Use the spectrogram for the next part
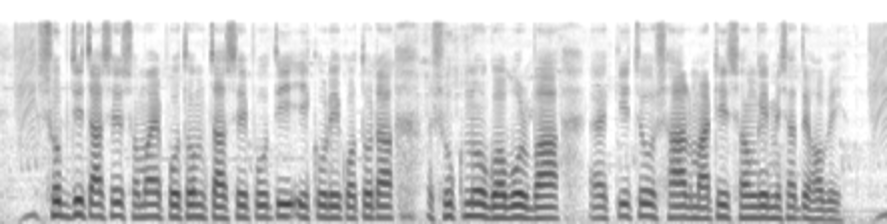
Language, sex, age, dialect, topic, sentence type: Bengali, male, 18-24, Rajbangshi, agriculture, question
